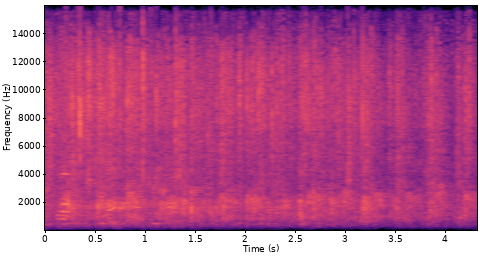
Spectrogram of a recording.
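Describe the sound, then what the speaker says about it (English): An audience at a real estate investor meeting applauds, a dense sustained clapping at moderate volume that tapers slightly toward the end. "So let's give Michael a warm round of applause"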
